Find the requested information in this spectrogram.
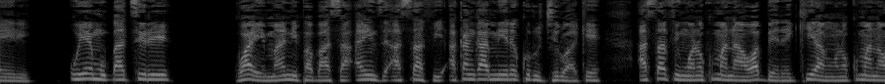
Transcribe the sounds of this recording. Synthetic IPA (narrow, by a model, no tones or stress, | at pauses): uje̞muɓat͡siɾi | waɦemanipaɓasaʔainziasafiʔakaŋɡaːmiɾekuɾud͡ʒirwaːke̞ | asafimwanako̞manawabʱe̞ɾekʰiamwanako̞mana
